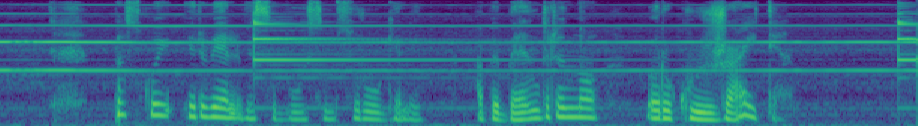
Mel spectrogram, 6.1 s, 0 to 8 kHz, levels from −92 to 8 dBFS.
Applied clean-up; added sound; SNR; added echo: none; Bell + Bowed string instrument; 3 dB; none.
